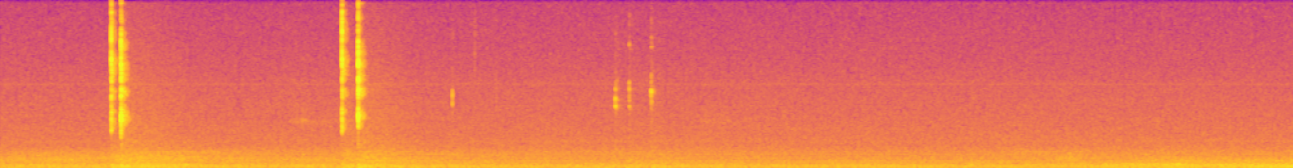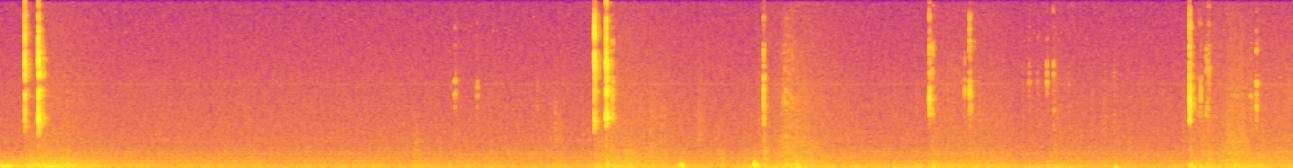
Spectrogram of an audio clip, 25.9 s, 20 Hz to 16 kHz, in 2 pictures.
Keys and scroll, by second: 22.0 shift+", 23.0 Right, 24.8 shift+".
